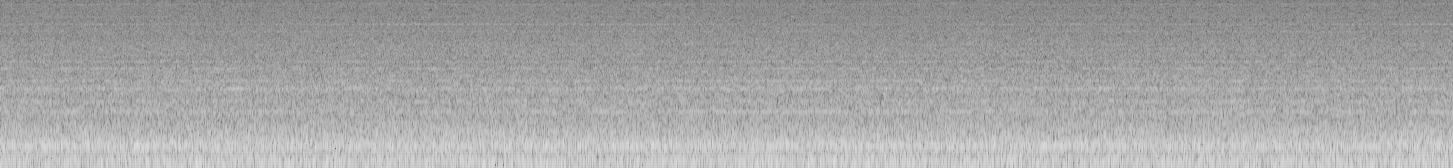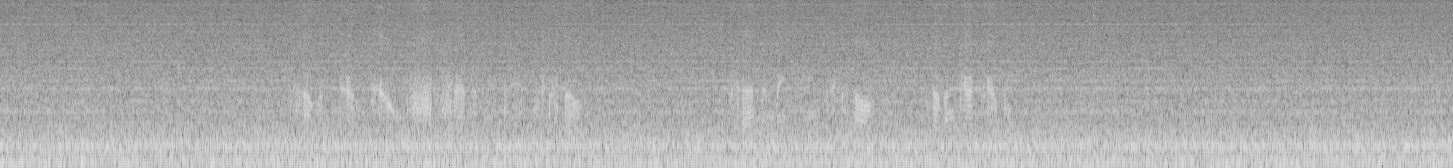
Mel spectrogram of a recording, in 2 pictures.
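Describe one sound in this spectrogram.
Jet engines hum steadily throughout the cabin.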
